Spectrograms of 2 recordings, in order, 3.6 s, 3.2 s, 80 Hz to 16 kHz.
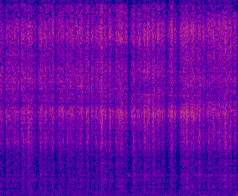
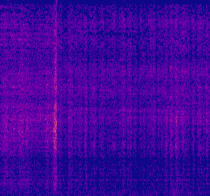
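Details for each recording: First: Traditional stovetop pressure canner at correct pressure: the weight jiggles and vents steam in a hissy, rattling cycle with quick ticks, about every 16 seconds or three times per minute, within the proper two to four per minute. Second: Traditional stovetop pressure canner after heat turned down to 4: steady continuous steam hiss, weight still jiggling constantly but starting to quiet; still slightly over pressure.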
